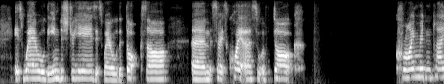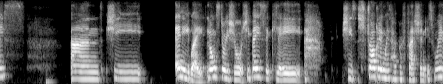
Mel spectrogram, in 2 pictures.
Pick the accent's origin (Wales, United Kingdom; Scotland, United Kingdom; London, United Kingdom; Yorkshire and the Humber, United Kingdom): London, United Kingdom; moved away as an adult; now in Southampton, United Kingdom; I come from London originally, but about 16 years ago now, moved down because of work to Southampton.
